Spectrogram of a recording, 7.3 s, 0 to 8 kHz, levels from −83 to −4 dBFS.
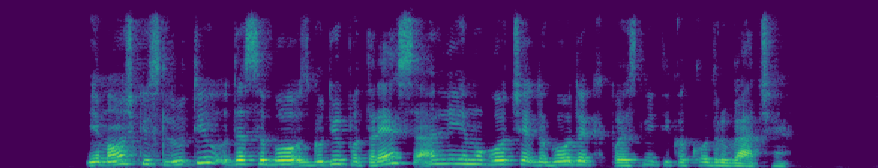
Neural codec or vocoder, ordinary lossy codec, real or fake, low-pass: none; Opus, 64 kbps; real; 7.2 kHz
